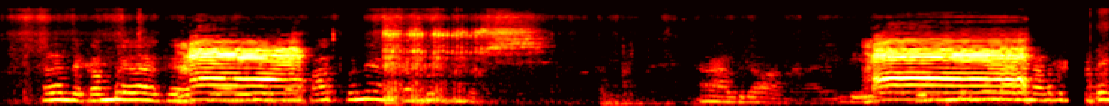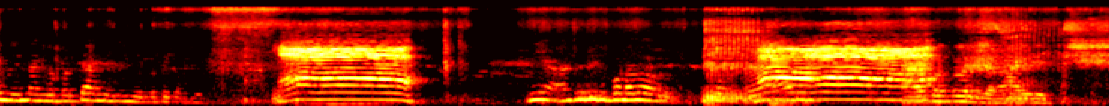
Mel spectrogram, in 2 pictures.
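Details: Young lambs offered for sale, bleating loudly in repeated, wavering, nasal cries about every two to three seconds, with softer bleats between, amid background music and people talking.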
